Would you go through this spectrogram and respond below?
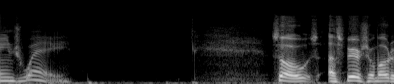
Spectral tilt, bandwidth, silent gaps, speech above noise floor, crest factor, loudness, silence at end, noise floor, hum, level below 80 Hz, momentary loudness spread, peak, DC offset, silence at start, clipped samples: -6.5 dB/octave; 11 kHz; none; 35 dB; 18 dB; -19 LUFS; 0 s; -54 dBFS; none; -46 dBFS; 18 LU; -4 dBFS; under 0.1%; 0 s; under 0.1%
